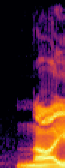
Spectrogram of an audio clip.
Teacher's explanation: நாக்குடைய நுனி மேல்வாய் அன்னத்துடைய முன்பகுதியை டச் பண்ணும், பல்லை விட்டு கொஞ்சம் உள்ளே வரும். அப்படி வரும்பொழுது பிறக்கும் எழுத்து இந்த நா எழுத்து வரும்.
